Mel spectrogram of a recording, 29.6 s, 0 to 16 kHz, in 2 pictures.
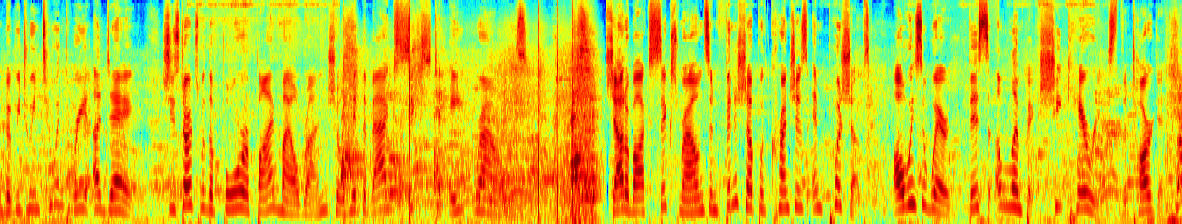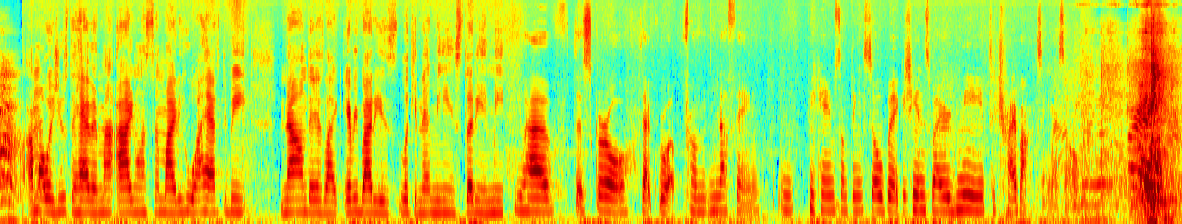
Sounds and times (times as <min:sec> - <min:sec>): Female speech, woman speaking: 0:00.0 - 0:06.6, 0:07.6 - 0:29.5.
